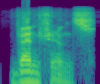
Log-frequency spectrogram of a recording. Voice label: "vengeance", American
